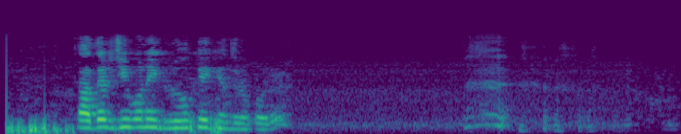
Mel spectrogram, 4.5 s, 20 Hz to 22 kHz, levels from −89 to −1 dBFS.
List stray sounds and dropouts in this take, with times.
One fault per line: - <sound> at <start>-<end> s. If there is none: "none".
- laugh at 3.1-4.1 s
